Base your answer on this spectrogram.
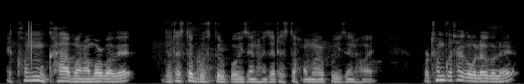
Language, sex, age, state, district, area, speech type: Assamese, male, 18-30, Assam, Majuli, urban, spontaneous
